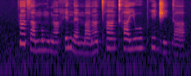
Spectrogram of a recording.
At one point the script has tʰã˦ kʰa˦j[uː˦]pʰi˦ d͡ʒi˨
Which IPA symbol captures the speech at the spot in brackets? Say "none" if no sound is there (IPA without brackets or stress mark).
uː˦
